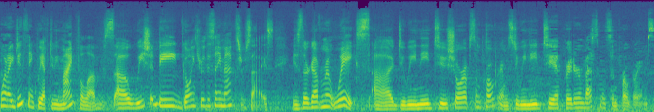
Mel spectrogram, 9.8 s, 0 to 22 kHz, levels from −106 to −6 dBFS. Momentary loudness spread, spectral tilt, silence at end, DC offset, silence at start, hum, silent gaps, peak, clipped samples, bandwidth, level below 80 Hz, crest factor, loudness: 8 LU; -5 dB/octave; 0 s; under 0.1%; 0 s; none; none; -4 dBFS; under 0.1%; 16.5 kHz; -44 dBFS; 14 dB; -18 LUFS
